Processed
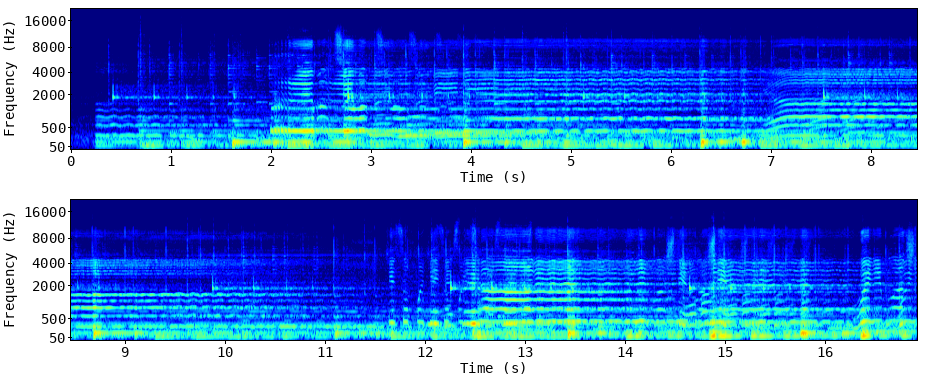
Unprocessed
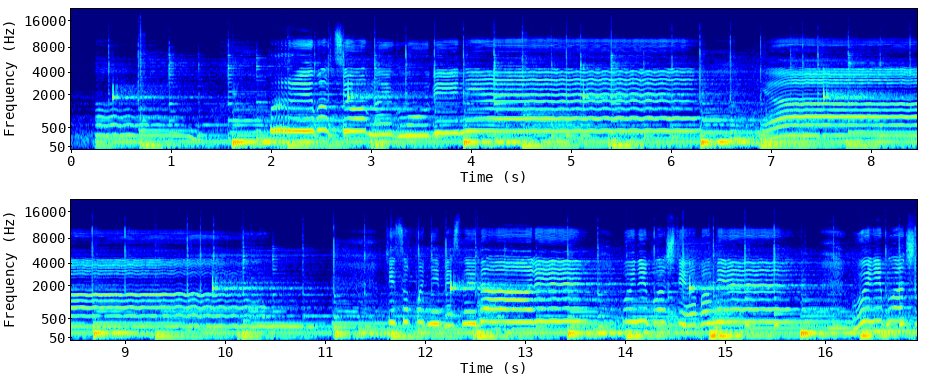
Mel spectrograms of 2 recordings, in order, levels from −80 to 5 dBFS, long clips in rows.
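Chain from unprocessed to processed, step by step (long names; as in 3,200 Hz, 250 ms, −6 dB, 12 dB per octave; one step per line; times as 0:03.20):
0:15.67–0:16.36: low-pass filter 1,300 Hz
bit-depth reduction 10 bits, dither none
on a send: bouncing-ball delay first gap 410 ms, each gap 0.8×, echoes 5
on the sum: expander for the loud parts 2.5 to 1, over −26 dBFS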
